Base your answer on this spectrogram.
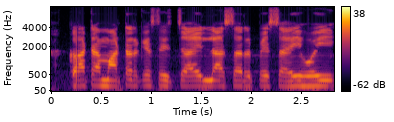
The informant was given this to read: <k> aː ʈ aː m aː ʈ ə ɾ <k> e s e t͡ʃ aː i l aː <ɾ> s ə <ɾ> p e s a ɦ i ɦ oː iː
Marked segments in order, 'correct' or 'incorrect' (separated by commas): correct, correct, incorrect, correct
